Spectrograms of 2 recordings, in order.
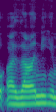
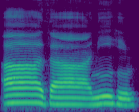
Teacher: आ और ज़ा दोनों एक जितने होंगे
